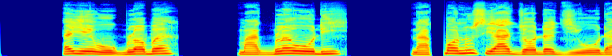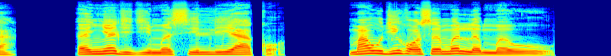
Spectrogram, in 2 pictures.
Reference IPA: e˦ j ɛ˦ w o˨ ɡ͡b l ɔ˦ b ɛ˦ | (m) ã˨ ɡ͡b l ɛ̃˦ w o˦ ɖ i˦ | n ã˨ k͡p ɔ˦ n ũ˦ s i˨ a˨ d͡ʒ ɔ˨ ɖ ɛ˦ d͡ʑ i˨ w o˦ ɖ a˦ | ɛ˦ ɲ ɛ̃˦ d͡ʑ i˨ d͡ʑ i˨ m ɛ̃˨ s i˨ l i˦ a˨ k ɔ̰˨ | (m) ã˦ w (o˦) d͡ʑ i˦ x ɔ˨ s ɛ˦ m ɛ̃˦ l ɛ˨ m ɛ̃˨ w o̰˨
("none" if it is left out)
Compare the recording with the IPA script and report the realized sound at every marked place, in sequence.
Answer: m, m, u˦

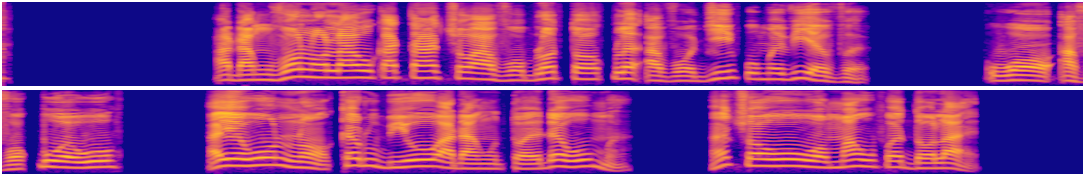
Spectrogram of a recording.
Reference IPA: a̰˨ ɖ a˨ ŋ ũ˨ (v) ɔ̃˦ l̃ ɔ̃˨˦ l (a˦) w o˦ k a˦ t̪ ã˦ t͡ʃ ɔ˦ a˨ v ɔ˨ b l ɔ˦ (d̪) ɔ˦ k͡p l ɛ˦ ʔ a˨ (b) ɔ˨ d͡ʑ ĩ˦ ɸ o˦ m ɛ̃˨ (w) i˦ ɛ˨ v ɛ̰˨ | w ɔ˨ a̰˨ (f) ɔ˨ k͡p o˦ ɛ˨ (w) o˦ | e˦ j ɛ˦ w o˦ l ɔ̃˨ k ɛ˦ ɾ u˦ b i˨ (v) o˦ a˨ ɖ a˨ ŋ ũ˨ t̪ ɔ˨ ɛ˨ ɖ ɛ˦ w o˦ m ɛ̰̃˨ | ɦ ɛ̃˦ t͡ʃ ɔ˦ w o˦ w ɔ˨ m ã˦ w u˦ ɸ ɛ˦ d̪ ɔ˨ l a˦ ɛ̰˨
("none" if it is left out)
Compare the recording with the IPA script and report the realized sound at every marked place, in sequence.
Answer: v, a˦, t̪, v, v, v, w, w

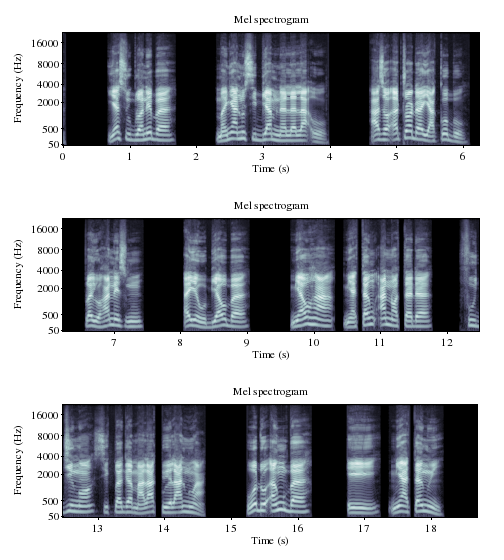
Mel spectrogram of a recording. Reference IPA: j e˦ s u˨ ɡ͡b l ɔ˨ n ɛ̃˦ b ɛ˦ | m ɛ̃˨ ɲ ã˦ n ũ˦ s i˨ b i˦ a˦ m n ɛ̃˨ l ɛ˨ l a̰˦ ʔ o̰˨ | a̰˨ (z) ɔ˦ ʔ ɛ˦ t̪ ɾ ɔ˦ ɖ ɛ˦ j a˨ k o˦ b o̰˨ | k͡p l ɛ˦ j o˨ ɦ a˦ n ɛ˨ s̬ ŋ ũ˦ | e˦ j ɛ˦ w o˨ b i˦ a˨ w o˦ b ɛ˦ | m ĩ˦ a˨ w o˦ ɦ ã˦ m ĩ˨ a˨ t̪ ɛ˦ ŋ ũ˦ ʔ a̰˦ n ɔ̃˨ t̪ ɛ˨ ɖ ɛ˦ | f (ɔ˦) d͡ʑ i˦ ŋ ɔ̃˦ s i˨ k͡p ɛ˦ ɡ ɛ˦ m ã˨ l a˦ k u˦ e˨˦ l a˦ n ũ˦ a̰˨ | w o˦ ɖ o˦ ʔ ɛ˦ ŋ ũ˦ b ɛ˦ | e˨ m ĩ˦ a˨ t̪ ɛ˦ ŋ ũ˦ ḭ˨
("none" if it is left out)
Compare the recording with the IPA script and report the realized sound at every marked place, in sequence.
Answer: z, u˦

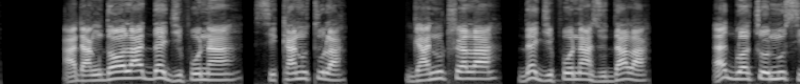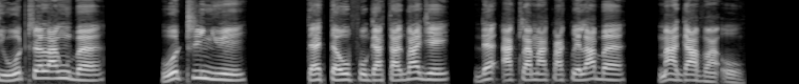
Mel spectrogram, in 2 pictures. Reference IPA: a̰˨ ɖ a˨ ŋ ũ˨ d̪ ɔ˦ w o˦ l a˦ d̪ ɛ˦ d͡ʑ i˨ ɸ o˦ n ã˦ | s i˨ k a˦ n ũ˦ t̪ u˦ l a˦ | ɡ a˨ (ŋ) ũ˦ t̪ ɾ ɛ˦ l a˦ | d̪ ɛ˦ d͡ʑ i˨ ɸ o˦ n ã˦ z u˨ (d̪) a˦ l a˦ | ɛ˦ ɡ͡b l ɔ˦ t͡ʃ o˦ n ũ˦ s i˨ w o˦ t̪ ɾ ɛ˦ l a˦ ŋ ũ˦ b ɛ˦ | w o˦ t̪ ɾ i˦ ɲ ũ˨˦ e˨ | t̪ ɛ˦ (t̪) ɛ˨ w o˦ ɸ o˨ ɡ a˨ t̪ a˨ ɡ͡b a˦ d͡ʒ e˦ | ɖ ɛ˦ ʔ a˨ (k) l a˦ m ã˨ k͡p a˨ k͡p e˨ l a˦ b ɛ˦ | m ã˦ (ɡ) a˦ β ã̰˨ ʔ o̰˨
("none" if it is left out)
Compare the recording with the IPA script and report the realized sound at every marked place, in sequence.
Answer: n, d̪, t̪, k, ɡ

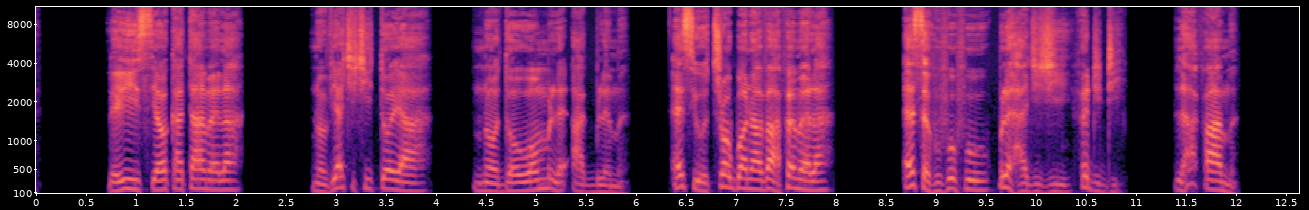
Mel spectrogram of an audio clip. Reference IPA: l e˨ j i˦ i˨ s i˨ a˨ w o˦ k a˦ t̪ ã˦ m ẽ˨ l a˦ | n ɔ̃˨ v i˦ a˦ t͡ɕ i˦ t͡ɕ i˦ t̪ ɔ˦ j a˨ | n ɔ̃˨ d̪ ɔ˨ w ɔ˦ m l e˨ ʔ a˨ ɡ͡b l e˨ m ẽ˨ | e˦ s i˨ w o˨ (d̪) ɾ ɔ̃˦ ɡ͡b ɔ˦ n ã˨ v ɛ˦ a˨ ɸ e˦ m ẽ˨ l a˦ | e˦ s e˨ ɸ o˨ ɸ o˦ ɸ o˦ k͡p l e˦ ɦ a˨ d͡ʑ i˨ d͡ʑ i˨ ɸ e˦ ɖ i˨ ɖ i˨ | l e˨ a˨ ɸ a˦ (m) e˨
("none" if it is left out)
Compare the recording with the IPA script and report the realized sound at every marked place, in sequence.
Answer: t̪, m

